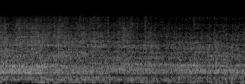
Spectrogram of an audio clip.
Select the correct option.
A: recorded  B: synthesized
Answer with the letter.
B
